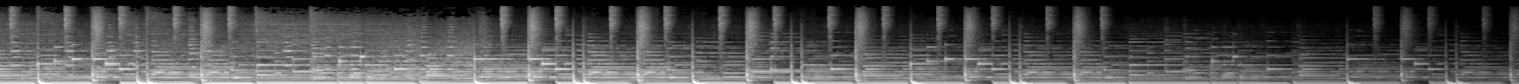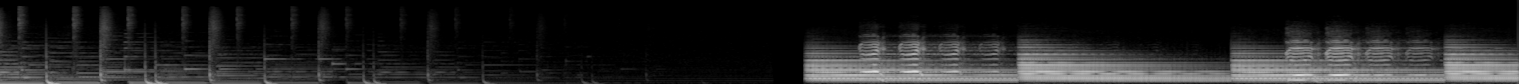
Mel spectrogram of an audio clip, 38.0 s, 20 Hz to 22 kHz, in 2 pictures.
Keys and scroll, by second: 28.5 g.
